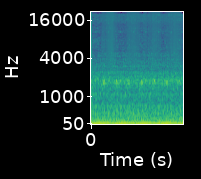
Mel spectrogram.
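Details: 1995 Mercedes-Benz E300 diesel (W124), idle heard from inside the cab: even low rumble, steady firing, no knocks or stumbles; good oil pressure, temperature never passes 80°C even in traffic; healthy diesel idle.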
